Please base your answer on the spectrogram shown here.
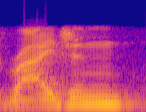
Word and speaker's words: Raijin: can always remember because ridin rhymes with riding we're on work on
